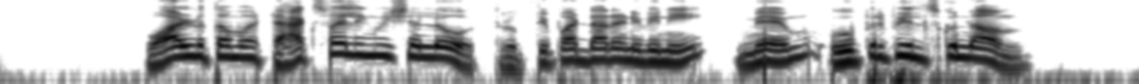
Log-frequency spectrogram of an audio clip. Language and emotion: Telugu, happy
